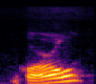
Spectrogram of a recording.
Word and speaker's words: Gorl: Girl world? I don't know. It's spelled Gorl, but it's pronounced girl.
